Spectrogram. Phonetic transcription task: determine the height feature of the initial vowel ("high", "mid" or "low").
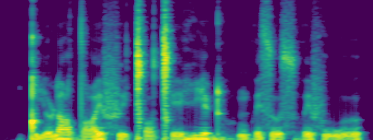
high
